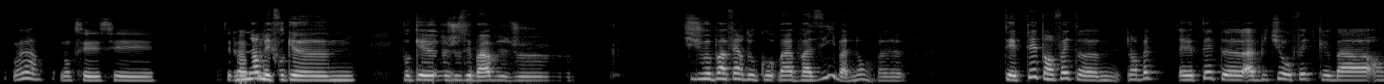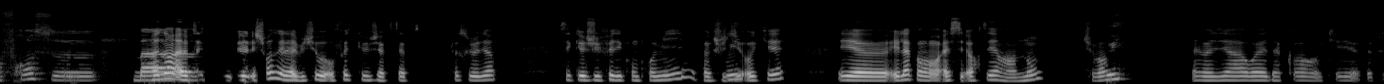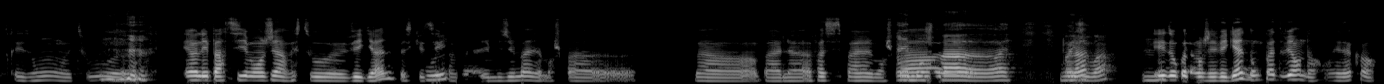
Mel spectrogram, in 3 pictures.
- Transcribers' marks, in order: other background noise; laugh
- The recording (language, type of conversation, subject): French, unstructured, Quelles sont tes stratégies pour trouver un compromis ?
